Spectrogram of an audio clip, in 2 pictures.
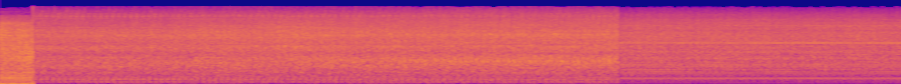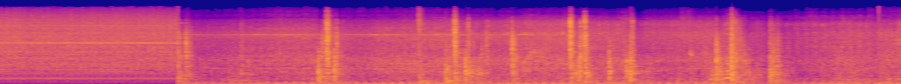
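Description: Ready-mix concrete mixer truck's diesel engine running steadily, the noise changing abruptly about six and eleven seconds in. In the last and loudest part a low rumble comes with a series of sharp metal clanks and knocks.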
